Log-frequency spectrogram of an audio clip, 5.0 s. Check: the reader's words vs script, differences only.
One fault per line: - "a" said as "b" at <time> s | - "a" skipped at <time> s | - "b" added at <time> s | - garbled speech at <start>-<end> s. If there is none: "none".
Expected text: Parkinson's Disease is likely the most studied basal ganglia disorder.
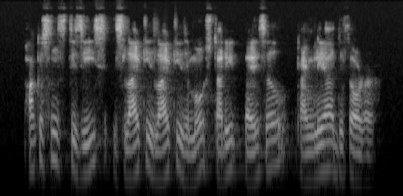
- "likely" added at 1.9 s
